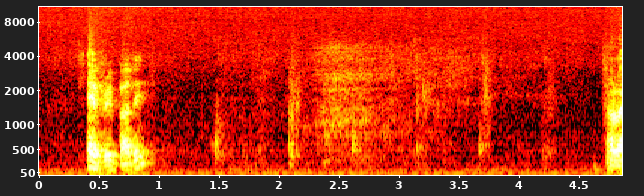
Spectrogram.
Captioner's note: footsteps tapping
